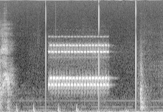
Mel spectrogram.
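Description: A telephone rings with a steady electronic trill.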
